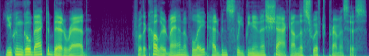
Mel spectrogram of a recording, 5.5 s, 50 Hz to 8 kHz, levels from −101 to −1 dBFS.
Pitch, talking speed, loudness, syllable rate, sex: 105 Hz, 250 wpm, -20 LUFS, 5.8 syllables/s, male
